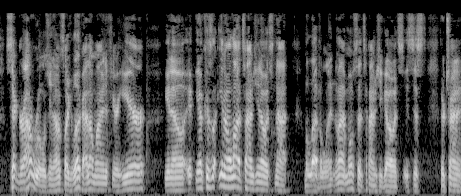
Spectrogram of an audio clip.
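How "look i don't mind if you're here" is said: usual speaking voice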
